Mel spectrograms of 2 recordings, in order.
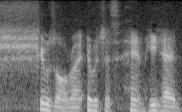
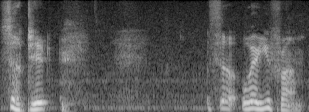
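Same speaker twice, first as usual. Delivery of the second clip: stranger's voice; 6 semitones higher than usual. Retold or imitated. Stranger asking narrator, voiced.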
